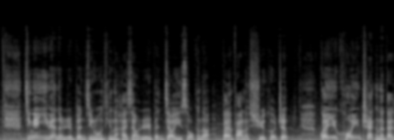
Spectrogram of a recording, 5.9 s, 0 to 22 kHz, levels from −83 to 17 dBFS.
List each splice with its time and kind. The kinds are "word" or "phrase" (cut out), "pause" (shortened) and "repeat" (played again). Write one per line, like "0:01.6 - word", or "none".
0:02.9 - word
